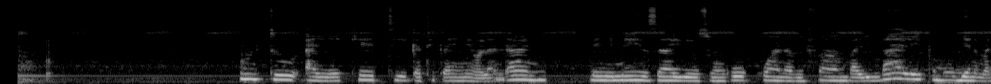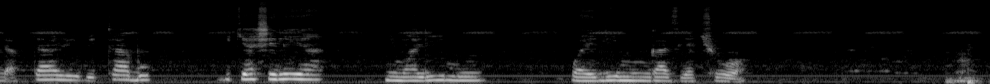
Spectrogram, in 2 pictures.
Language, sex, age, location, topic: Swahili, female, 25-35, Dar es Salaam, education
